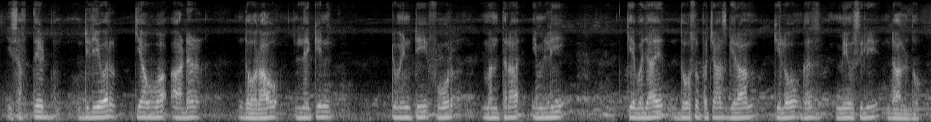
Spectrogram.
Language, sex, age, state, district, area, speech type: Urdu, male, 18-30, Uttar Pradesh, Saharanpur, urban, read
